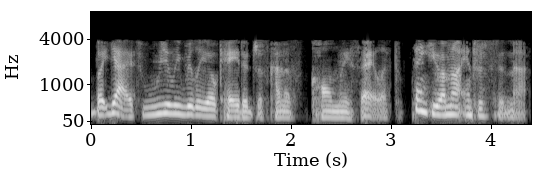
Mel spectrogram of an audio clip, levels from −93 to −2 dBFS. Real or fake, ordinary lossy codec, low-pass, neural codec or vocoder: fake; AAC, 16 kbps; 7.2 kHz; codec, 44.1 kHz, 7.8 kbps, Pupu-Codec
